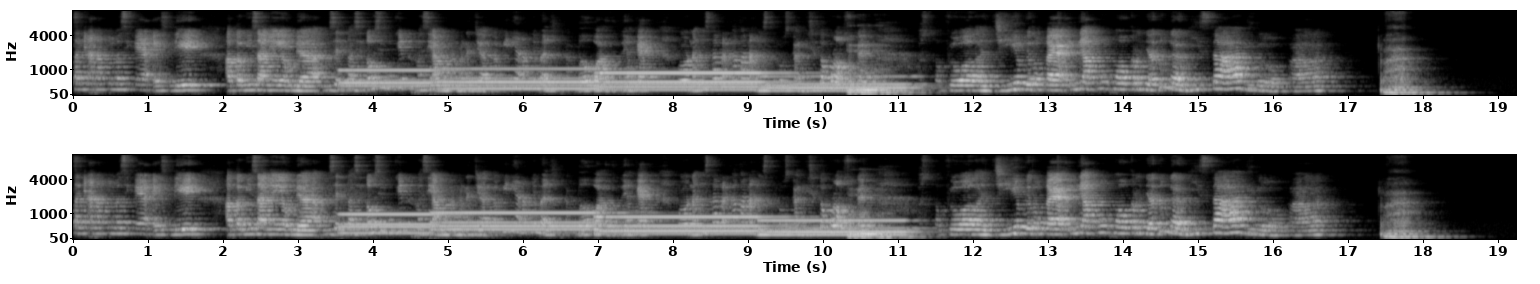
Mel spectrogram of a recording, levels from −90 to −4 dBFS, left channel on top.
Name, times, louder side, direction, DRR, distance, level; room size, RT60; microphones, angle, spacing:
voice 1, 0.0-16.6, equal, 10° right, -4 dB, 1.2 m, -31 dB
sound 1, 3.5-11.1, equal, 90° right, 0.8 m, -26 dB
voice 2, 10.3-10.9 17.5-17.8, left 1 dB, 65° left, 2 dB, 0.8 m, -25 dB
5.9 x 3.6 x 4.5 m, 0.90 s
head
